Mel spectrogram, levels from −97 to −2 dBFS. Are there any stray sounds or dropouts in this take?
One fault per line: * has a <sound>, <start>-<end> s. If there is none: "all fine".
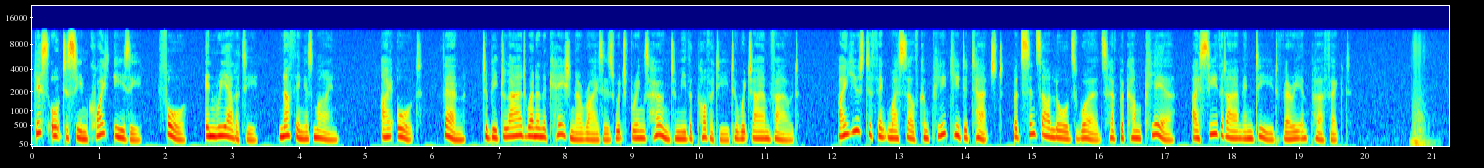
* has a whoosh, 20.6-21.1 s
